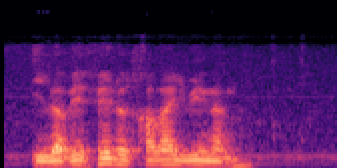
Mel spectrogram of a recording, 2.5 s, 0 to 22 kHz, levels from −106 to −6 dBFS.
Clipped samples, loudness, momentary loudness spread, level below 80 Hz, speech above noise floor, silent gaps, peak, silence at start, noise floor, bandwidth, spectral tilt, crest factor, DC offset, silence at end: under 0.1%; -27 LUFS; 7 LU; -54 dBFS; 33 dB; none; -10 dBFS; 0.25 s; -59 dBFS; 7.4 kHz; -9 dB/octave; 18 dB; under 0.1%; 0.65 s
